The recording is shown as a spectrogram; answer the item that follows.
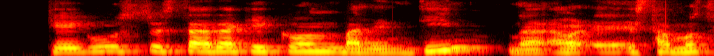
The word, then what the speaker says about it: Valentine: Hola a todos, qué gusto estar aquí con Valentín. Estamos tratando de decir bien su nombre, que a veces los nombres franceses no se pronuncian como se escriben, entonces tan simple como decir Valentín, puede decir Valentina, como acabamos de decir en español.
